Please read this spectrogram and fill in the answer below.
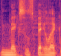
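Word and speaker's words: Mxyzptlk: Richard Pryor also P.S I do know how to say his name it's mixes Bay lick but all right when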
